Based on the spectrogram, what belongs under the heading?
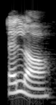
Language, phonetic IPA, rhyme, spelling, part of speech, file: German, [ˈɛla], -ɛla, Ella, proper noun, De-Ella.ogg
- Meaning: a female given name, equivalent to English Ella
